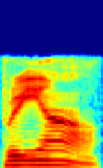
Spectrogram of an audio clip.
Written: Briand

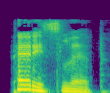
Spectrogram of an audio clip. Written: pettislip

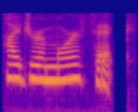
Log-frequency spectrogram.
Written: hydromorphic

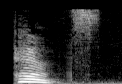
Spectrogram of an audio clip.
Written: hance

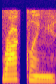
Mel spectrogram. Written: rockling

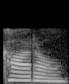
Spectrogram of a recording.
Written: caudle

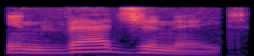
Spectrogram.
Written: invaginate

